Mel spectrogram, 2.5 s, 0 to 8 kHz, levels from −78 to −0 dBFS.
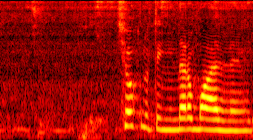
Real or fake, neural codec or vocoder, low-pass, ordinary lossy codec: fake; codec, 16 kHz, 16 kbps, FunCodec, trained on LibriTTS, 50 frames a second; none; none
